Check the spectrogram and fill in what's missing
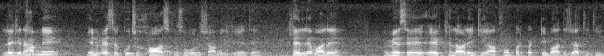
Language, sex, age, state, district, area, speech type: Urdu, male, 18-30, Uttar Pradesh, Azamgarh, urban, spontaneous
